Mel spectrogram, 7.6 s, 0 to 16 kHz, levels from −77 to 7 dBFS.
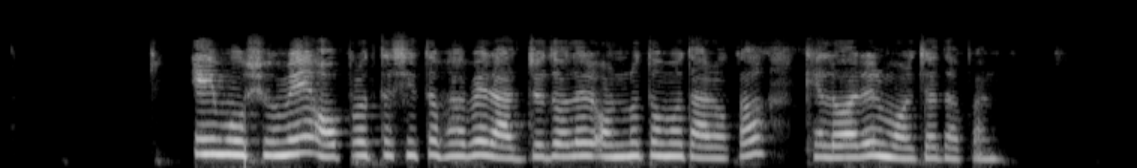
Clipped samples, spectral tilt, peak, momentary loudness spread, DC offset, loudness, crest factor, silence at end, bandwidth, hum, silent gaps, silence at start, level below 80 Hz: under 0.1%; -4.5 dB/octave; -2 dBFS; 12 LU; under 0.1%; -18 LUFS; 18 dB; 0.9 s; 6.8 kHz; none; none; 1 s; -60 dBFS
